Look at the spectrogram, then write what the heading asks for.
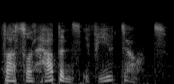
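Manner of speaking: slow, unvoiced chilling whisper; wintry whisper. Carrot Top finishes the threat, cold whisper. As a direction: breathe the threat coldly. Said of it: "soft smile was wintry".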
